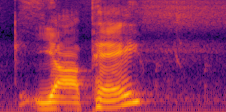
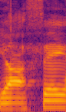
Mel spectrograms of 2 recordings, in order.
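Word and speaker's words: יפה: All right, we have the word beautiful, which is yape. Excuse me. Yaf. I keep wanting to make that a P and it's an if.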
